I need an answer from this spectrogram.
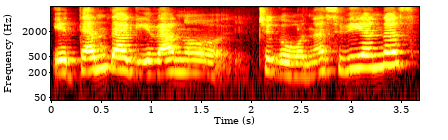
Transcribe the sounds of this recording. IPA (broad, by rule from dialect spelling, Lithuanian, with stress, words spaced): ɪr ˈtʲɛn dɐ ɡʲiːˈʋʲæːnoː t͡ʃʲɪˈɡoːnɐs ˈʋʲiɛnɐs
